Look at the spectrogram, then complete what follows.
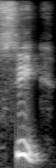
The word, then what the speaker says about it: Sikh: And in fact, when I heard you say it, I'm thinking to myself, Sree, it's Sikh, like Seek.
